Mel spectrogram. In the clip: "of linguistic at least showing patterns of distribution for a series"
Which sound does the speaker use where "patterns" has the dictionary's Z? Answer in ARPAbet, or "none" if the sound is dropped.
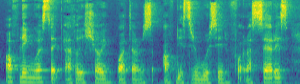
S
